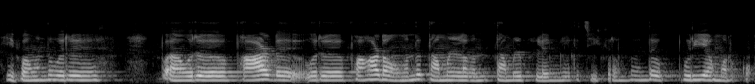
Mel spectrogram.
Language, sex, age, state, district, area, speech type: Tamil, female, 30-45, Tamil Nadu, Nilgiris, rural, spontaneous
